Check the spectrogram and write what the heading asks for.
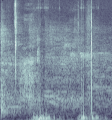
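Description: A few dull, deep thumps in two bursts, about half a second in and again near the end, with a couple of sharp clicks.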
